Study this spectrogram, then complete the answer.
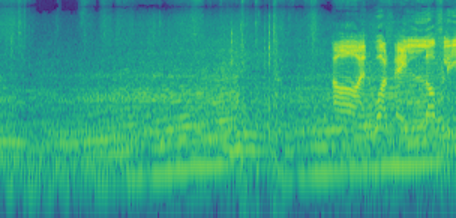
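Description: A car engine roars from inside the cabin, rising in pitch as the car speeds up.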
